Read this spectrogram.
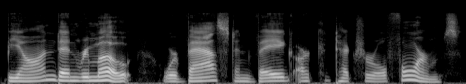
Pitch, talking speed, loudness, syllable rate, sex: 155 Hz, 115 wpm, -19 LUFS, 4.0 syllables/s, female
